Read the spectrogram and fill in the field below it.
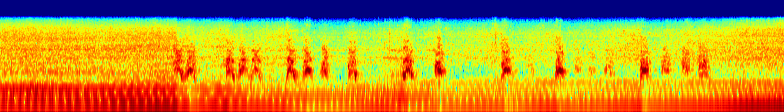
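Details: Neapolitan Mastiff named Sofia DSV, shown at work, barks in a long run: about fourteen deep, punchy barks over ten seconds, some in quick pairs and others spaced a second apart, after a quiet start with steady low rumble.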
